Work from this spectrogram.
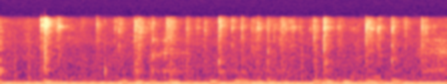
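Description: Steady typing on a computer keyboard, rapid clicking keystrokes in an even patter throughout, close and fairly quiet with no voices.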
